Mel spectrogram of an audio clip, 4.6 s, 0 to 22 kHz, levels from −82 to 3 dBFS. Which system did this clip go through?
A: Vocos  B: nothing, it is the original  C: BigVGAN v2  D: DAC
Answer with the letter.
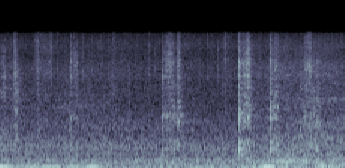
B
